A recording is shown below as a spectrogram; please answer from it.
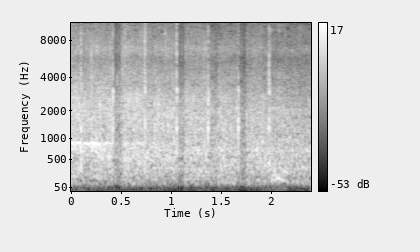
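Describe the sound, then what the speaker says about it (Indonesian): University students in an audience applaud together, a steady, dense clapping close by that dips briefly and picks up again across the whole stretch, with no speech over it. "Aplaus dulu untuk kalian semua."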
